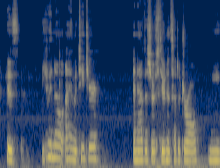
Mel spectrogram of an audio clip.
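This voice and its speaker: A woman speaks quietly at a medium pitch. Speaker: art teacher and artist. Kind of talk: drawing tutorial. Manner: casual, lots of fillers.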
